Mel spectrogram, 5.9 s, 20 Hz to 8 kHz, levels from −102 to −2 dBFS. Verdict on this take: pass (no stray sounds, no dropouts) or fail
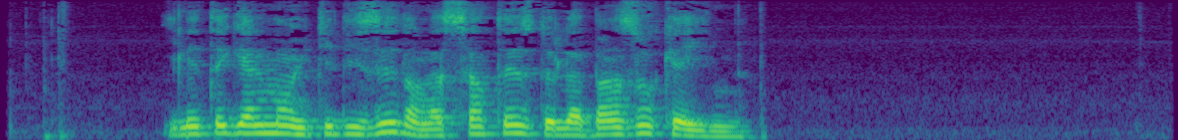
pass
